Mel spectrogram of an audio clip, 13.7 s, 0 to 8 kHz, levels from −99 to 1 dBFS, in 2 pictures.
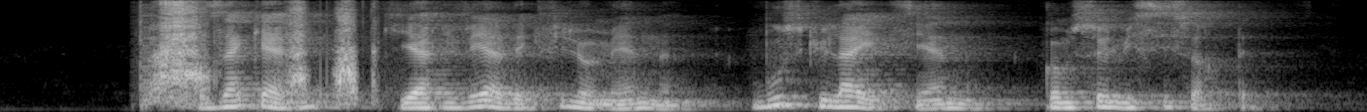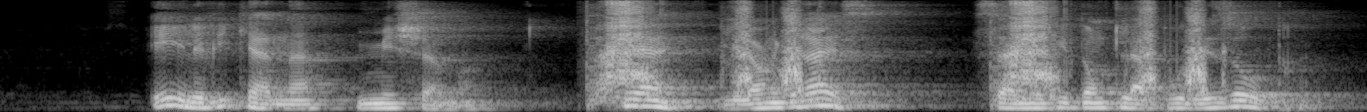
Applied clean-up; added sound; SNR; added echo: none; Writing; 1 dB; reverberation time 1.1 s.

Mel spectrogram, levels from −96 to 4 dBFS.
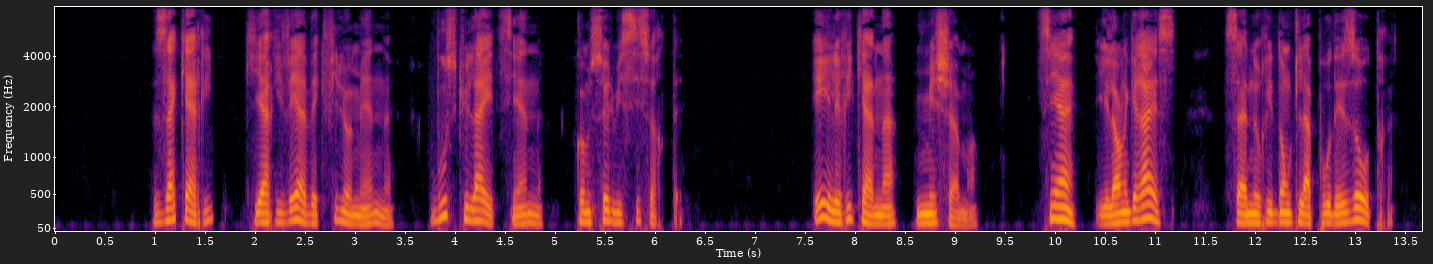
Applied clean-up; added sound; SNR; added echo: none; none; none; none.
